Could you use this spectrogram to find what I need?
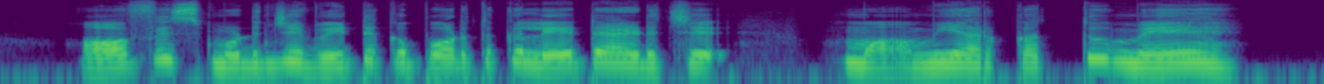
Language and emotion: Tamil, fearful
